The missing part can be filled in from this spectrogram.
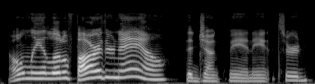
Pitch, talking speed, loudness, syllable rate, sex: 230 Hz, 170 wpm, -18 LUFS, 5.0 syllables/s, female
